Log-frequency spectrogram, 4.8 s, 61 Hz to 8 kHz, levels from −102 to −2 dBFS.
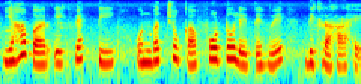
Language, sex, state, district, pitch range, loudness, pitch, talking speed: Hindi, female, Madhya Pradesh, Dhar, 195-255 Hz, -18 LUFS, 210 Hz, 160 wpm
